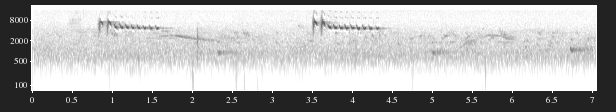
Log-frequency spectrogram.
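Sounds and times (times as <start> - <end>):
faint bird chirps: 0.4 - 7.0
Eurasian blue tit Cyanistes caeruleus giving high rapid trilled calls: 0.8 - 2.2, 3.5 - 4.4.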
